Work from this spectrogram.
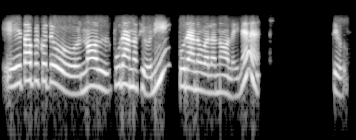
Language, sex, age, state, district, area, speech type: Nepali, female, 30-45, West Bengal, Jalpaiguri, rural, conversation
